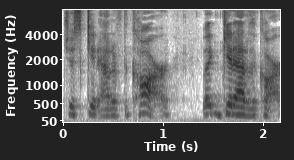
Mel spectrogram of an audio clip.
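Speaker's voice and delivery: put-on deadly serious voice. Retelling a sudden order from the driver: imitating a deadly serious voice. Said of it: "in a deadly serious, no bones about it voice".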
